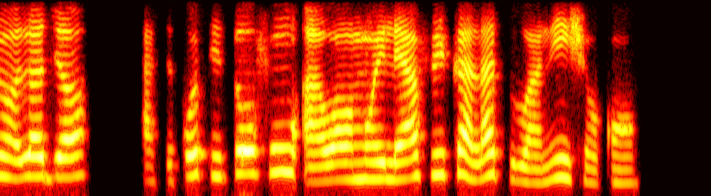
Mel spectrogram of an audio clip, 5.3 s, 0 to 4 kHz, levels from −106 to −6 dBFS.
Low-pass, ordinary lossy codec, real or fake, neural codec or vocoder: 3.6 kHz; Opus, 32 kbps; fake; codec, 16 kHz, 2 kbps, X-Codec, HuBERT features, trained on balanced general audio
